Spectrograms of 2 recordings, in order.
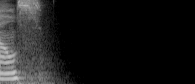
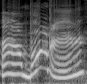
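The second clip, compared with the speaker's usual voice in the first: Monokuma voice; 6 semitones higher, slower than usual. Shown as a demonstration. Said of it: "I can do Monokuma".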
